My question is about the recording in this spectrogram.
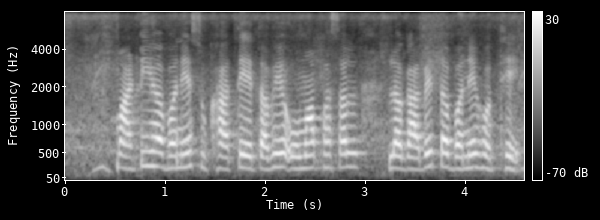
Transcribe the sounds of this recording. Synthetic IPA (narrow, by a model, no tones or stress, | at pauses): mãʈiɦəbənesukʰat̪et̪əbʱeomãpʰəsəlː | əɡaʋet̪əbəneɦot̪ʰe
